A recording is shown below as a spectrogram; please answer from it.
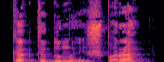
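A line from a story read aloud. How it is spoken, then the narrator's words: Barely audible. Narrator (Russian): спросил Шабо так тихо, что его приятель скорее угадал, чем услышал эти слова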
